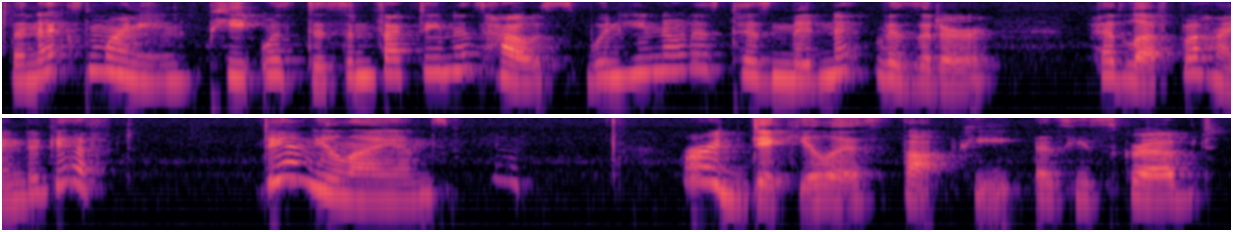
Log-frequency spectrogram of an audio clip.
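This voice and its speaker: A woman, a kindergarten teacher, reading a storybook aloud expressively, with dramatic pauses and encouraging questions for young listeners. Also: on the high side, big pitch swings. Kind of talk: children's read-aloud with prompting questions.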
